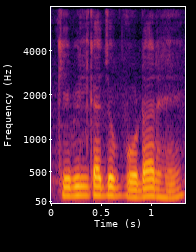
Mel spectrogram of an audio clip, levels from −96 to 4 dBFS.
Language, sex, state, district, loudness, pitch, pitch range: Hindi, male, West Bengal, Alipurduar, -15 LUFS, 130 Hz, 115-135 Hz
